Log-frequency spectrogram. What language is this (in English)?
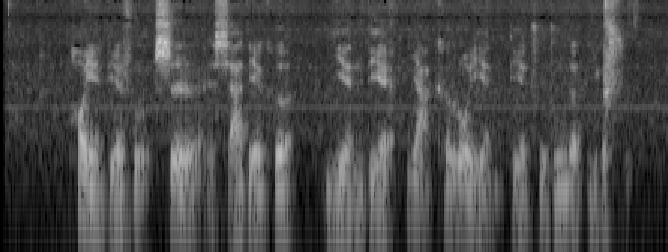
Chinese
